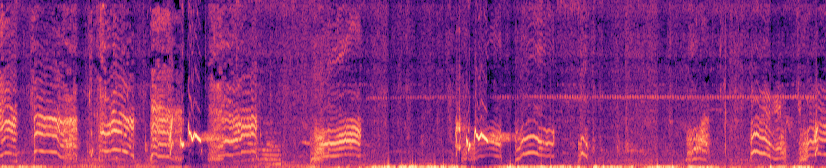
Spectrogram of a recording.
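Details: Sooty-headed bulbul distress squawks, used to lure bulbuls down, sound harsh and ringing in short clusters, partly masked by loud low rumbling noise in the second half.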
